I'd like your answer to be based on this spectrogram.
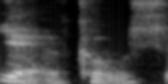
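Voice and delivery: condescending, patronizing, dismissive "yeah", acted out. Retelling how a drama commissioning head answered: imitating a patronizing tone. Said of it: "he was really patronizing".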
